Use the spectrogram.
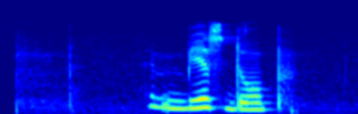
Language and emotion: Russian, neutral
